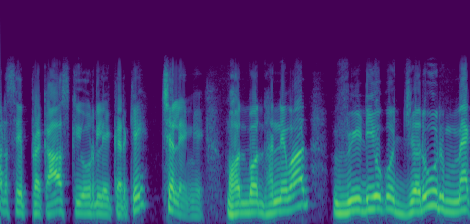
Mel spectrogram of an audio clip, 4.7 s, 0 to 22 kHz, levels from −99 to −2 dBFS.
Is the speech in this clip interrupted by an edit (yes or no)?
no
